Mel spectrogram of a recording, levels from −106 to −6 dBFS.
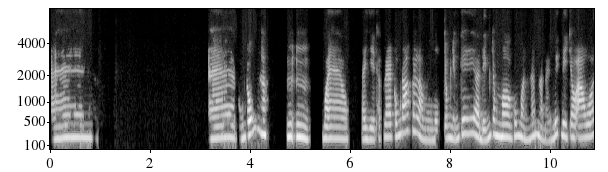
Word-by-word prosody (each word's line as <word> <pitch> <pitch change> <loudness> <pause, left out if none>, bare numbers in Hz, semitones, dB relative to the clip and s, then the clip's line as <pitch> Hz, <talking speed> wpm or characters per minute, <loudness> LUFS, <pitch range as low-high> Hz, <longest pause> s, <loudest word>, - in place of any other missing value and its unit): À. 220 +2 0 2.3
À, 205 +2 0 0.3
cũng 210 +2 -2
đúng 275 +9 +5
ha, 275 -1 +5 0.4
ừm, 235 0 +5
ừm, 225 -4 +5 0.3
wow, 205 -1 0 0.3
tại 195 0 -2
vì 190 -1 -1
thật 200 - -11
ra 230 0 +1
cũng 250 +3 -1
đó 315 +3 +3
có 330 - -3
là 265 -8 0
một 180 -2 -6
trong 215 +1 -2
những 200 +1 -3
cái, 290 +3 -1
a, 250 -5 +3
điểm 180 -1 -1
trong 255 -3 +3
mơ 230 -1 +5
của 245 - 0
mình 225 -6 0
á, 245 - 0
mà 255 -6 0
bạn 180 +3 -8
biết 255 +4 +1
đi 245 -2 +1
châu 225 -1 0
Âu 220 +2 +3
á 255 +2 0
220 Hz, 185 wpm, -21 LUFS, 205-245 Hz, 2.3 s, đúng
